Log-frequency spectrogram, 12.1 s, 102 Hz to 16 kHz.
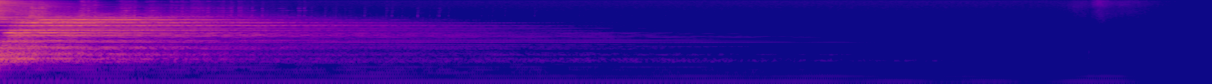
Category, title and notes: Music > Solo instrument
Sabian 15 inch Custom Crash-4
15inch, Crash, Custom, Cymbal, Drums, Kit, Metal, Oneshot, Perc, Percussion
